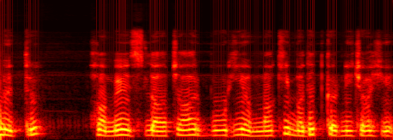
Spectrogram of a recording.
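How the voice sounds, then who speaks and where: A man uses a cartoonish character voice, fairly high-pitched, with very even loudness, monotone, flat intonation and a fairly slow pace. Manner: gentle, polite.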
